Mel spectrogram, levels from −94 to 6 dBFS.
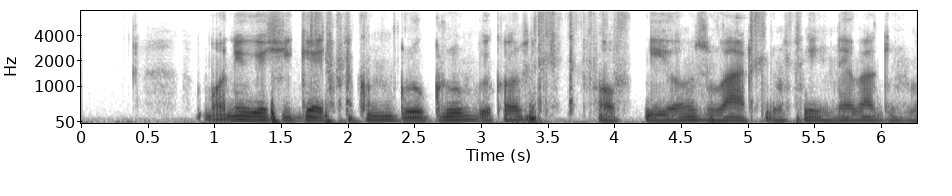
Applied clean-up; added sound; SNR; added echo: neural diffusion model UNIVERSE++.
